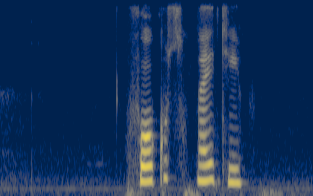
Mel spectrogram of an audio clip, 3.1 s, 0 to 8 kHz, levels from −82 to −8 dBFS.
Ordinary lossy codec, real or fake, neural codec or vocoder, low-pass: Opus, 24 kbps; real; none; 7.2 kHz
